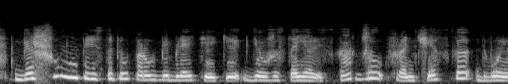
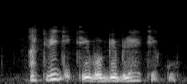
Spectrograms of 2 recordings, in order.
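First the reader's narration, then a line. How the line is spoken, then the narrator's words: Count's gentle command. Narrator (Russian): мягко приказал граф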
